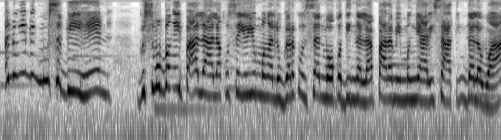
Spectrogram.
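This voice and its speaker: A woman's voice: high-pitched, fast, bright, forceful tone. A woman playing an anxious, irritable pregnant young girlfriend in a Filipino radio drama, with an emotional, scolding delivery. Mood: angry. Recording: music bed behind the voice.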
